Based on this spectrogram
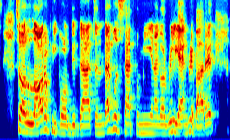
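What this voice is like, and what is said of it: Passionate, heated tone. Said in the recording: “As you probably can hear from my tone, I'm very passionate about the subject”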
